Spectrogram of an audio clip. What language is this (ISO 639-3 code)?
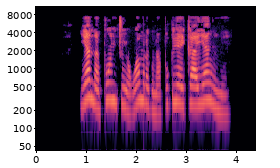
qxa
